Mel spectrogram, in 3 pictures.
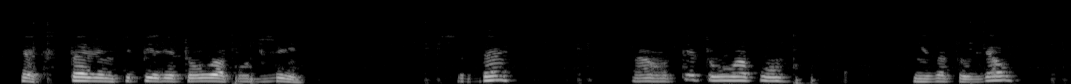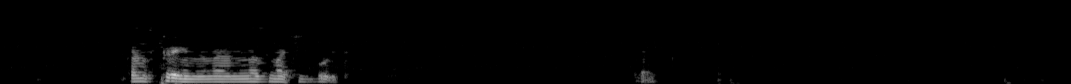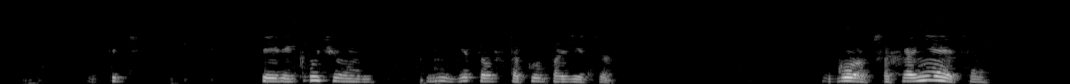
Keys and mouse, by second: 2.4 g, 5.7 click, 7.8 g, 9.7 click, 10.4-11.1 drag, 12.2 g, 21.6 r, 23.0 click, 24.2 click, 25.6 r, 26.8 click.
